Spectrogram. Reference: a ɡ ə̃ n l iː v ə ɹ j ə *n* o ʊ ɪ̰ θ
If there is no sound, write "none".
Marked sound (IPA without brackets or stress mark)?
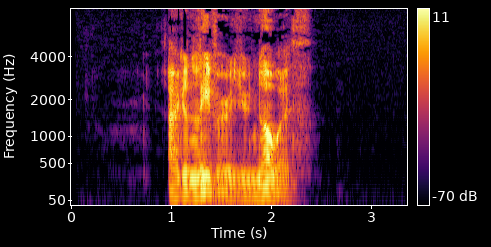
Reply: n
